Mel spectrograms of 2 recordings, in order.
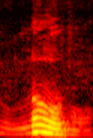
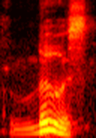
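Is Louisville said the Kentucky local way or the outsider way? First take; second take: local; outsider. First: It is pronounced the way Kentucky locals say it. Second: It is pronounced the way non-Kentuckians say it. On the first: The speaker is from Kentucky. "If you're from Kentucky, like me, it's Louisville" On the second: The speaker is from outside Kentucky. "if you are outside of Kentucky, where y'all are, it's pronounced as Louisville"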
